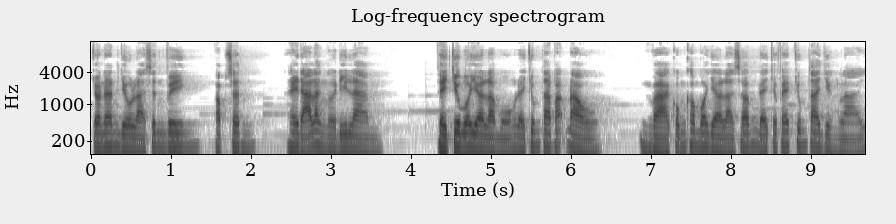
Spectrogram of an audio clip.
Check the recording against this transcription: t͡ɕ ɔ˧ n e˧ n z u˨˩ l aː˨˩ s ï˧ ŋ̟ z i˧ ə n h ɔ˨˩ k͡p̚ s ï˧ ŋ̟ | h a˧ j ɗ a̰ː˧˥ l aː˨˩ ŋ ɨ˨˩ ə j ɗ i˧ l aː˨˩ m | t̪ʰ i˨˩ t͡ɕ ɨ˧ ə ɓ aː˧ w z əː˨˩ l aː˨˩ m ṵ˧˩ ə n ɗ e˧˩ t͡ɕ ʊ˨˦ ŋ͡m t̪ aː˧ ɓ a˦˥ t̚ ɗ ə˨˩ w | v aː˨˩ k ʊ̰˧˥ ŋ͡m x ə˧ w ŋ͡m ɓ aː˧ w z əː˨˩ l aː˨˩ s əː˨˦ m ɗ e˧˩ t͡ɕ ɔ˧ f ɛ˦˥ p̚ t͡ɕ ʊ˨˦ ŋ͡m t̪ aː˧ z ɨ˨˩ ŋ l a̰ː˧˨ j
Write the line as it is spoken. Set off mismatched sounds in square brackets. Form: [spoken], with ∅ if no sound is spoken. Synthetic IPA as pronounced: t͡ɕ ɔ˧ n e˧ n z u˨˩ l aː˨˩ s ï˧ ŋ̟ [v] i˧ ə n h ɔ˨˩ k͡p̚ s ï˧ ŋ̟ | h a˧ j ɗ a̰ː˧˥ l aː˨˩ ŋ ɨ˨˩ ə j ɗ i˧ l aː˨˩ m | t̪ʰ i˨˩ t͡ɕ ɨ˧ ə ɓ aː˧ w z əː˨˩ l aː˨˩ m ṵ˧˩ ə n ɗ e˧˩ t͡ɕ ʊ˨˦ ŋ͡m t̪ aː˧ ɓ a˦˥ t̚ ɗ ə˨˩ w | v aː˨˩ k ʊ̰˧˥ ŋ͡m x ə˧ w ŋ͡m ɓ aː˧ w z əː˨˩ l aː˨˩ s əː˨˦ m ɗ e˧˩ t͡ɕ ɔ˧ f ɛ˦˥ p̚ t͡ɕ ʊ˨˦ ŋ͡m t̪ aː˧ z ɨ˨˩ ŋ l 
